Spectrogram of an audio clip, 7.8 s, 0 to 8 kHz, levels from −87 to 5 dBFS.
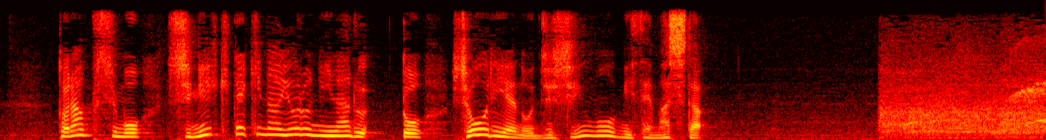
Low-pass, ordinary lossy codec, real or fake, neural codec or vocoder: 7.2 kHz; none; real; none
